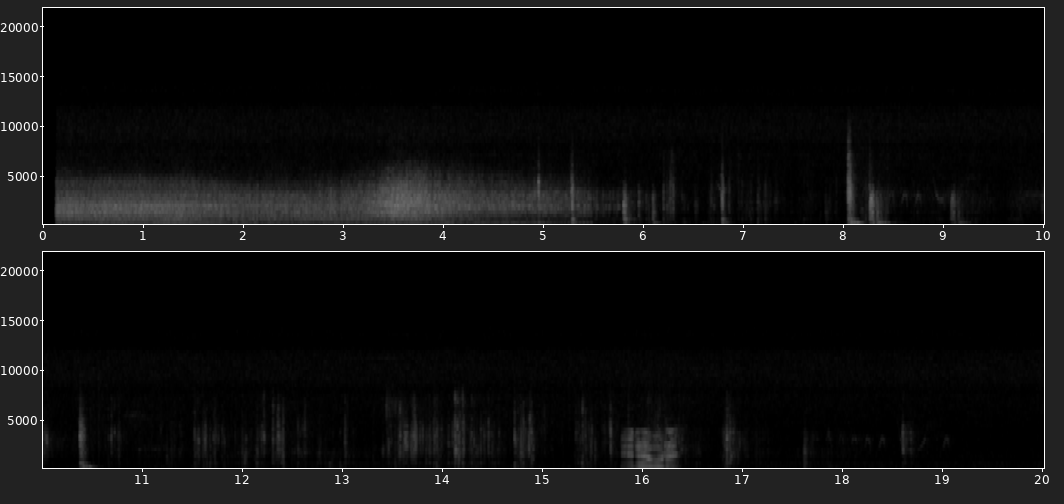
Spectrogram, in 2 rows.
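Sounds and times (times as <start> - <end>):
road noise: 0.1 - 20.0
car engine running: 0.2 - 6.8
car doors opening and slamming: 8.0 - 9.4.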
